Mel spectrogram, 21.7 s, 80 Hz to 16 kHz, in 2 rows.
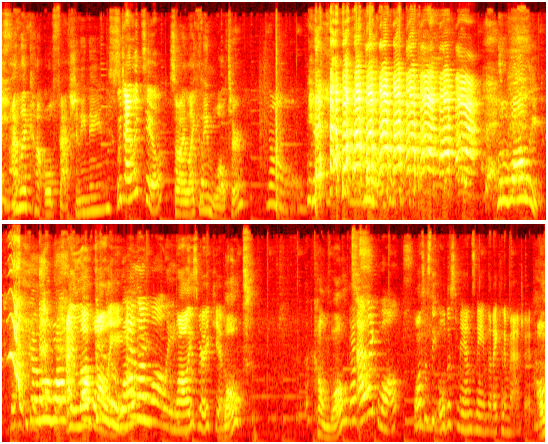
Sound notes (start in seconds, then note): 6.2 laughing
